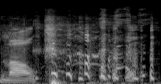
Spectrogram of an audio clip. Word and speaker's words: Malk: No, it's Malk. Probably. Sounds like chalk. Yeah, it is. It's spelled the same as chalk.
